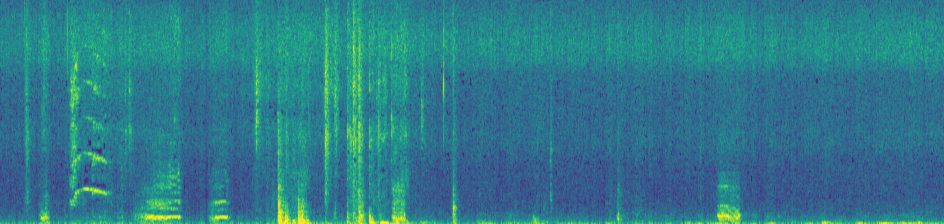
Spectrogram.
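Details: Domestic cats indoors: a mother carrying her growing kittens one by one in her mouth to a new, safer spot, including a foundling kitten. Kittens give loud, high, bending meows early on, then lower, shorter cries among thumps and handling noise.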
